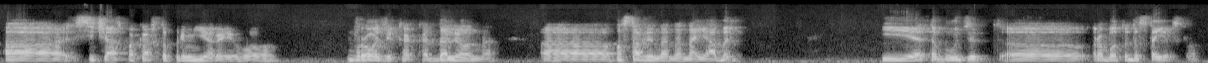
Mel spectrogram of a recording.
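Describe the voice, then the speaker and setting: Bright-voiced man answering interview questions. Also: low-pitched, steady tone, slow pace, low-quality recording. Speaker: actor and stage designer, interview guest.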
